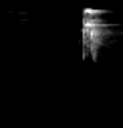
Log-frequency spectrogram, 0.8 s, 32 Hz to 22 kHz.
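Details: At Lake Bellaire on 5/20/22, an unhappy female hairy woodpecker squeaks her displeasure at slim pickings, giving a single sharp, high, piercing squeak over an otherwise quiet background.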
